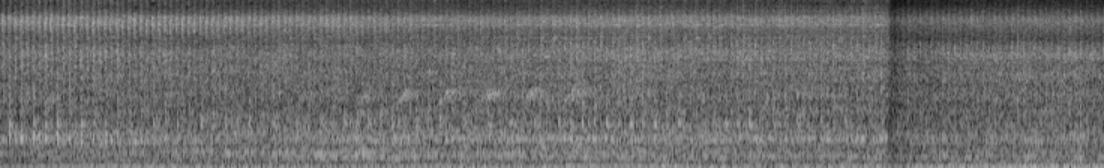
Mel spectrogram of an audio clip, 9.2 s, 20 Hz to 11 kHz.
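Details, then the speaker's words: Mitsubishi Canter 125 (2008) diesel idling after repair for shaking, long cranking and low power: a steady, even idle with a consistent light clatter and no stumble or shake. "Alhamdulillah untuk perbaikannya sudah selesai hasilnya sudah sama-sama kita lihat Lur"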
